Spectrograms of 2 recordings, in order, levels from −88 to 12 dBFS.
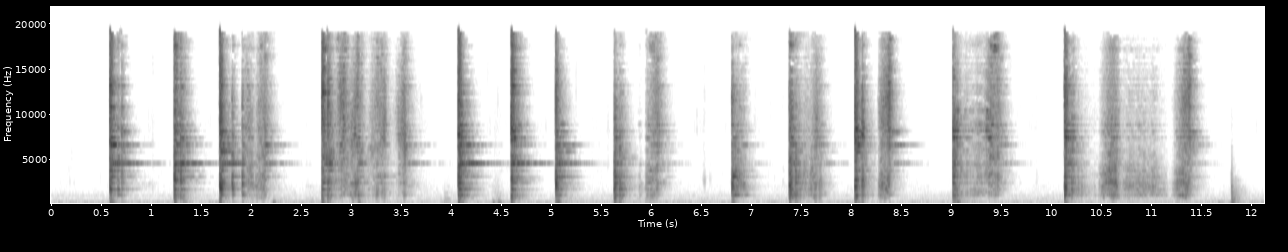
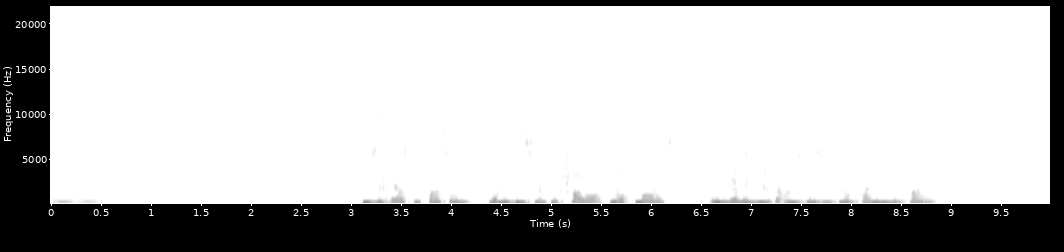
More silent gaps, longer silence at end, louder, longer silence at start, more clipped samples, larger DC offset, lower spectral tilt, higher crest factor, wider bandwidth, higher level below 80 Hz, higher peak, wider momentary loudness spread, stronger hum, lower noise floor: neither; second, 0.3 s vs 1.05 s; first, -23 LUFS vs -60 LUFS; first, 0.6 s vs 0 s; neither; neither; second, 2.5 dB/octave vs -8 dB/octave; first, 26 dB vs 16 dB; first, 19.5 kHz vs 16.5 kHz; first, -76 dBFS vs -90 dBFS; first, -2 dBFS vs -46 dBFS; first, 17 LU vs 6 LU; neither; second, -68 dBFS vs under -90 dBFS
